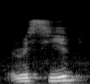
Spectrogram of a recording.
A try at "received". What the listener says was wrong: Try doing it again, but with a even better R. Received.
